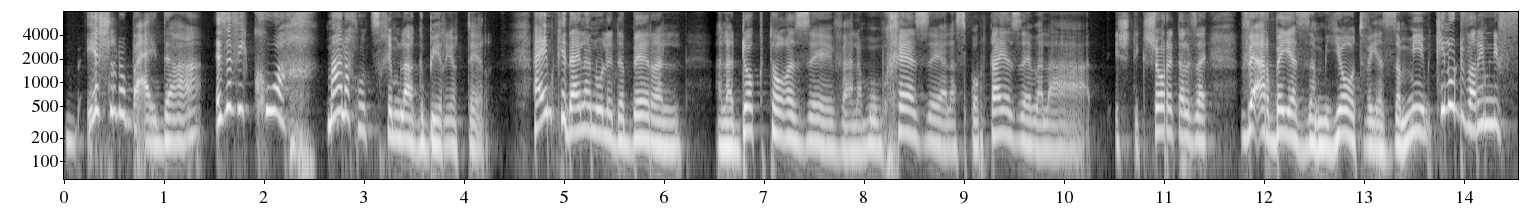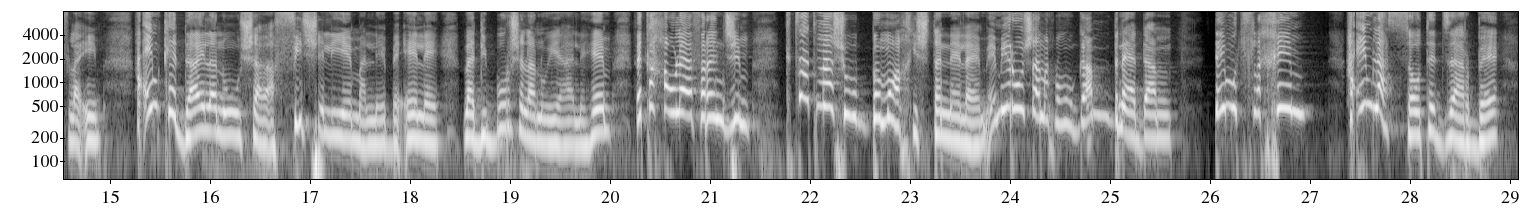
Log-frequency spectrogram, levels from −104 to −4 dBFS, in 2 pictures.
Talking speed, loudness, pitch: 140 wpm, -17 LUFS, 215 Hz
